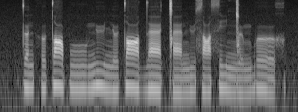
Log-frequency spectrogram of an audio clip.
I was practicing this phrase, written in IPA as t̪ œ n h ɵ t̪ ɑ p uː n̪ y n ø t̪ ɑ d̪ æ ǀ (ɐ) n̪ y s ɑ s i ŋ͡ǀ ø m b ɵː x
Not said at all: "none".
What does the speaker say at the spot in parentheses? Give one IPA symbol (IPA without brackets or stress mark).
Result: æ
